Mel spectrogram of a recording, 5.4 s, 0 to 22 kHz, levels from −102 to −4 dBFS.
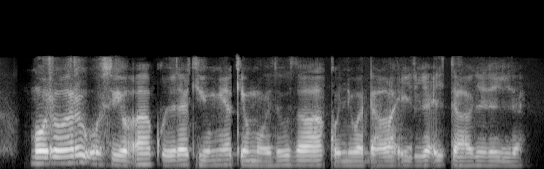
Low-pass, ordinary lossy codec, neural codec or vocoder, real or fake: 5.4 kHz; AAC, 32 kbps; codec, 16 kHz, 4 kbps, X-Codec, HuBERT features, trained on general audio; fake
